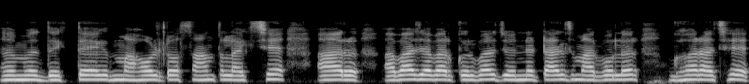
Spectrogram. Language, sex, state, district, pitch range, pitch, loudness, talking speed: Bengali, female, West Bengal, Purulia, 210-220 Hz, 215 Hz, -15 LUFS, 120 wpm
